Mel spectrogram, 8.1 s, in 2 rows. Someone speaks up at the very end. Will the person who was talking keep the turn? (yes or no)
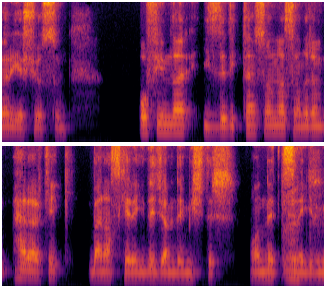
no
